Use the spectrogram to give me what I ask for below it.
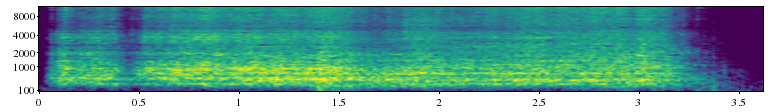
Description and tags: Old curtains being moved on metal curtain rail - one, long slide
The sound of curtains on a metal curtain rail being moved, creating a loud and slightly-jarring scratching noise.
Similar sounds available in the Curtains pack.
Recorded with a Zoom iQ7.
